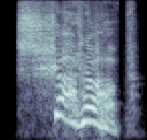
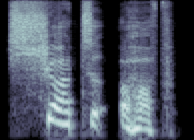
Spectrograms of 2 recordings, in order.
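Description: First: Even higher, louder enraged scream; furious shout. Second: High, loud enraged command; furious shout. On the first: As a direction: scream it over him. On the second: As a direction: explode at him. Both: A narrator's reading. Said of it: "filled with incandescent violet rage".

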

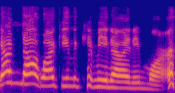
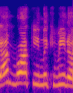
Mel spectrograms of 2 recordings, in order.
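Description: First: Laughing it off, a bit higher. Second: Much higher and louder, eager; mock excitement. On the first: Retold or imitated. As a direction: back out of the plan with a laugh. Retold change of mind, laughing. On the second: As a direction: announce it like a thrilled plan. Retold eager plan, then reversal.

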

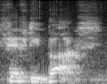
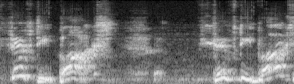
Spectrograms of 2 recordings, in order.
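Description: First: Said in the usual way. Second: High, drawn-out incredulous question; mock disbelief. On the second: Buyer stunned by the farmer's price for the talking dog, incredulous. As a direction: stretch it out high in comic astonishment.

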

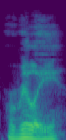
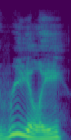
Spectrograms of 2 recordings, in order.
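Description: First: "Really?" z krótkim, luźnym "i", rozluźnione usta; relaxed drawled really. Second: "Really?" z długim, szerokim "i", usta rozciągnięte w uśmiechu; ściągnij policzki i wyciągnij "ii" w "Really?"; long E really. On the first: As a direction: powiedz "Really?" leniwie, bez napinania ust. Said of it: "He would say it with a more relaxed mouth". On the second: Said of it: "pulling back my cheeks to make that long E sound". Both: Shown as a demonstration.

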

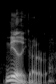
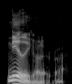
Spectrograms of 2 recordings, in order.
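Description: First: "Nearly got it right" higher, stressing "Nearly"; higher repeat. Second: Said in the usual way. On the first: Shown as a demonstration. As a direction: lift the repeat up high.

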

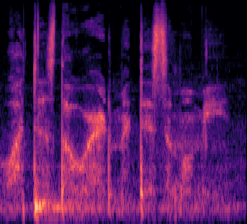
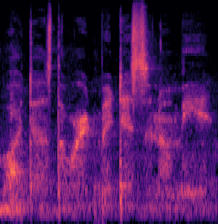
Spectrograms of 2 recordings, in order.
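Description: First: Breathy whisper, a touch clearer; leaning in to whisper. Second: Whispered question, no voice; leaning in to whisper. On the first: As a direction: whisper it again, closer to the mic. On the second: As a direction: lean in and whisper it. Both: Real, not acted. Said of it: "whisper closer to the microphone".

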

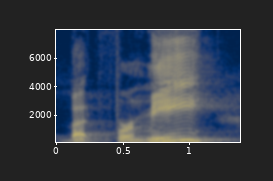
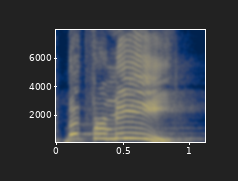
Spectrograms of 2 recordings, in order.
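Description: First: Slow, weighty declaration; slow solemn recitation; declaring. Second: Me cried out high and loud, slow; soaring declaration. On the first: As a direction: proclaim it slowly. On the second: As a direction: lift me to a peak. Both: Shown as a demonstration. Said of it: "the writer declares".

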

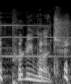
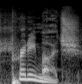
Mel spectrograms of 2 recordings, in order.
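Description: First: Laughing. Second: Said in the usual way. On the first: Real, not acted. Laughs at the joke.

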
